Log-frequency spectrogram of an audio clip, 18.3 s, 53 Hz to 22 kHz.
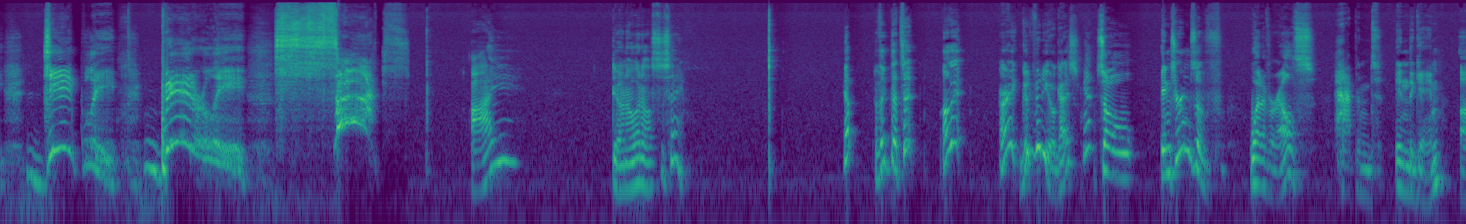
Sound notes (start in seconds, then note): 9.2 smack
